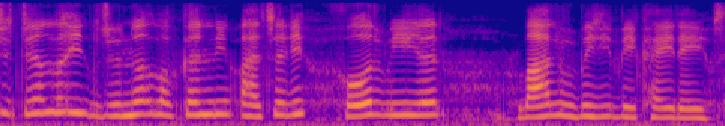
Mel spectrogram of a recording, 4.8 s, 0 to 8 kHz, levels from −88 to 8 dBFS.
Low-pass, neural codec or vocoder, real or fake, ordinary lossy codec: 7.2 kHz; autoencoder, 22.05 kHz, a latent of 192 numbers a frame, VITS, trained on many speakers; fake; none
